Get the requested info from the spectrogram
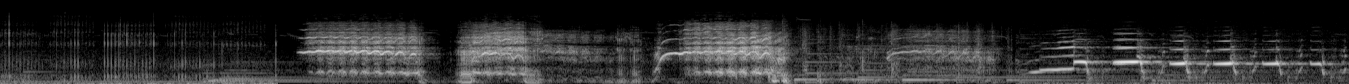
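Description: A horse whinnying: three loud, quavering calls about a second each, then a fainter fourth. Soft background music plays under them and takes over with plucked notes near the end.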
